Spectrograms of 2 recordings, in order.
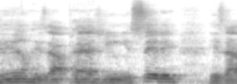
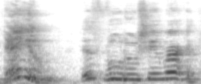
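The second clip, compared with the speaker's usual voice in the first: amazed realization; 11 semitones higher than usual. Retold or imitated. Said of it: "I'm like".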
